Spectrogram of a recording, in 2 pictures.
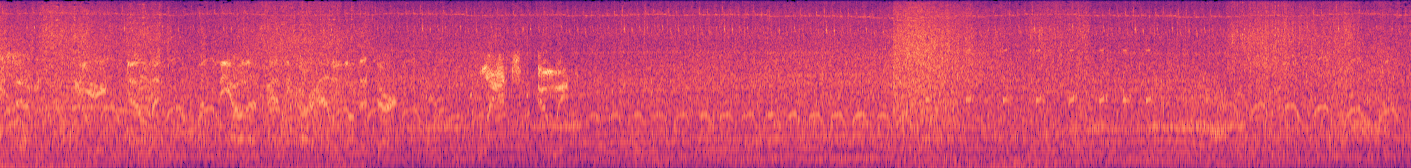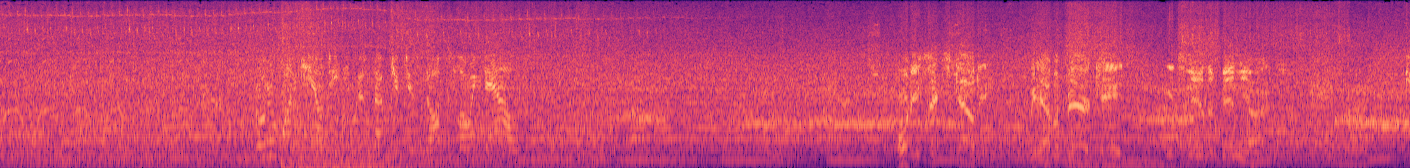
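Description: A racing car engine roars and changes pitch as it speeds up and shifts gears.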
